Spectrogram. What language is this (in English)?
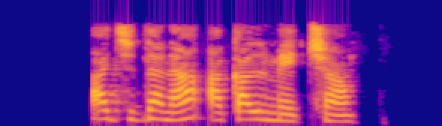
Catalan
